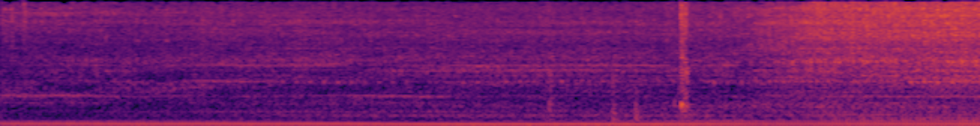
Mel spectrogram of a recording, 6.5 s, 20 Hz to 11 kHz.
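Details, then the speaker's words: 2003 VW Beetle GLS 1.8T after cylinder head replacement; smooth, even low idle hum with no knocks, misses or hunting, sounds really healthy, normal idle. "sounds really healthy so I'm really pleased with it"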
